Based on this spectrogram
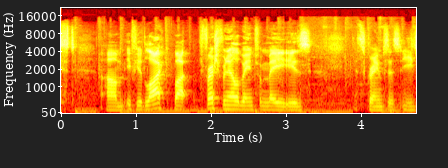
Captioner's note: inhales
